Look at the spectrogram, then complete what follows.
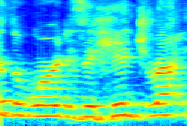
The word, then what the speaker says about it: hijra: It it it it is spelled with an R but pronounced with a D because the because the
